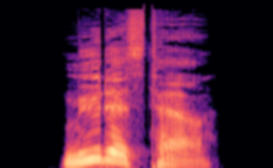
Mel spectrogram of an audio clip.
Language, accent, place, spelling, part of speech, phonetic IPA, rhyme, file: German, Germany, Berlin, müdester, adjective, [ˈmyːdəstɐ], -yːdəstɐ, De-müdester.ogg
- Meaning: inflection of müde: 1. strong/mixed nominative masculine singular superlative degree 2. strong genitive/dative feminine singular superlative degree 3. strong genitive plural superlative degree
